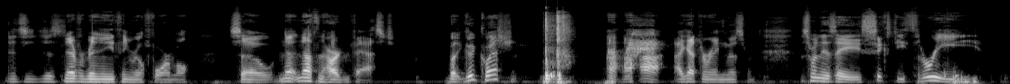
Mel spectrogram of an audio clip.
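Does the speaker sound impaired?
Yes: cleft lip and palate; treated as a baby.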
